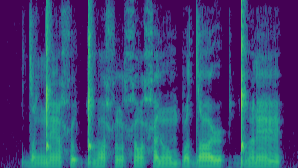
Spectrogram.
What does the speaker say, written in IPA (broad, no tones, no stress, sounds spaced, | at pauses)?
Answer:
dˤ ʊ ŋ͡ǃ æ̃ ħ u ɡ͡ǃ ɑ̃ ħ ũ ħ ɔ̃ ħ ʌ ɾ ɔ̃ b ʊ dˤ ə˞ | ɡ͡ǃ ɑ̃ ɾ æ̃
